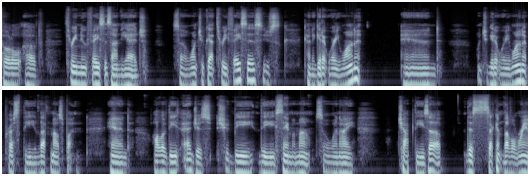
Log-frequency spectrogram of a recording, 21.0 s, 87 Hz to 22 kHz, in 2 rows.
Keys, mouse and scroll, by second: 11.2 click, 13.3-15.9 middle drag, 16.6-19.3 middle drag.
